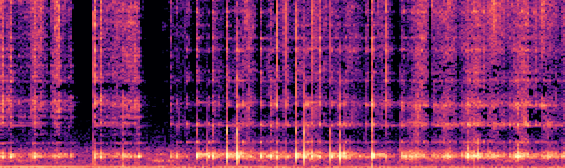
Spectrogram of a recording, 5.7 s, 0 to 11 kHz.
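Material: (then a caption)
Copper. Long painted nails tap quickly on the base and walls of a small, hollow hammered copper cezve held on its side. The taps come as a fast, uneven run of sharp metallic clicks, each carrying a short ringing tone near 790 Hz that dies away almost at once. Faint bright hiss sits beneath them.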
